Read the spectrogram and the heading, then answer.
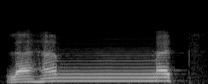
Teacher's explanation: لهم الطائفة، لهم الطاء، ما يبقى من التاء أثر إلا إن وقفنا عليها، فإن وقفنا عليها نقول لهمت فننطق تاء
